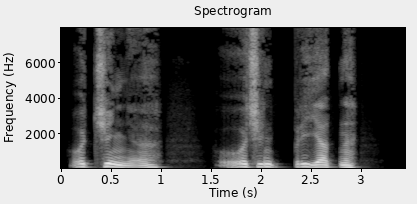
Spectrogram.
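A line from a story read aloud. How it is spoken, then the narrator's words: Mumbled. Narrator (Russian): промямлил Ося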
